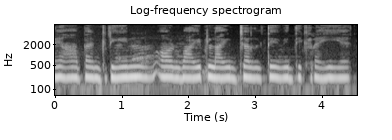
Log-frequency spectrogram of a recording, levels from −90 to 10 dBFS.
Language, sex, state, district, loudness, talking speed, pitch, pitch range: Hindi, female, Uttar Pradesh, Lucknow, -14 LUFS, 145 wpm, 220 Hz, 220-230 Hz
